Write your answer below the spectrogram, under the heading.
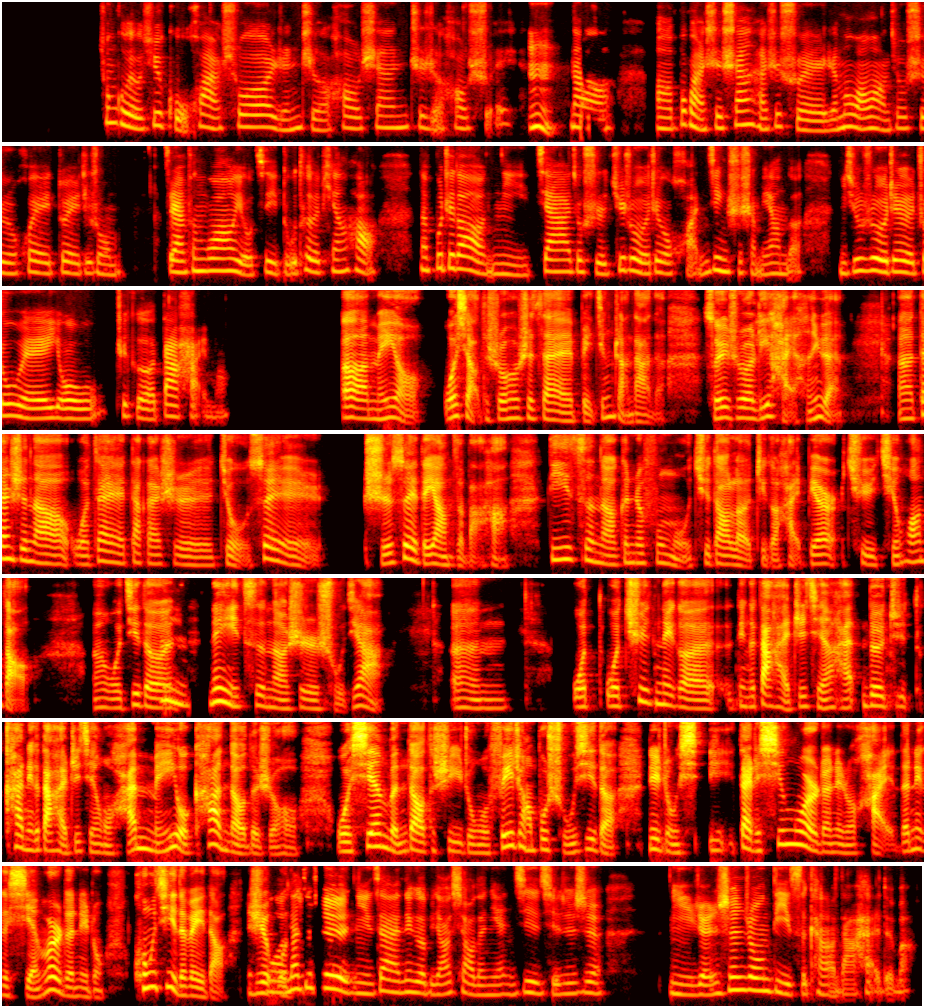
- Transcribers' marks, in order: lip smack
- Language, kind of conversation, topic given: Chinese, podcast, 你第一次看到大海时是什么感觉？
